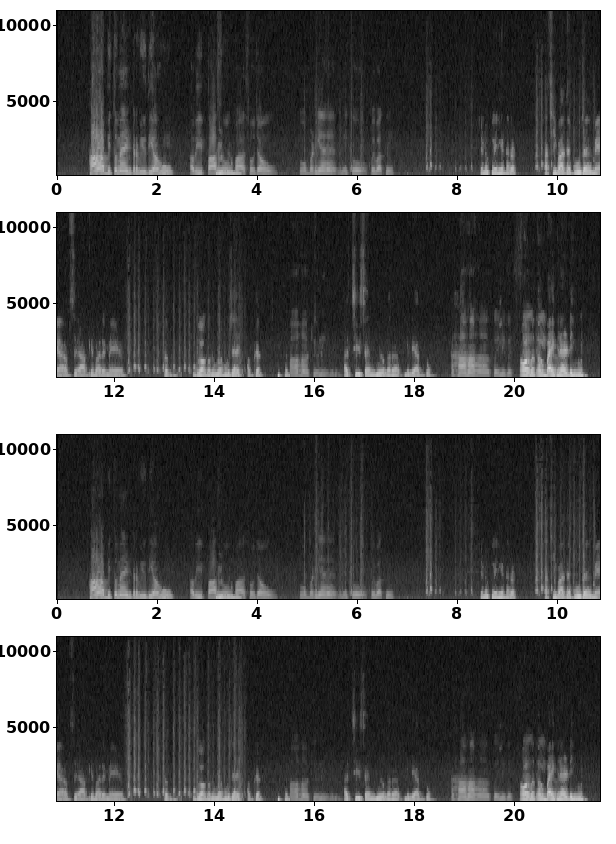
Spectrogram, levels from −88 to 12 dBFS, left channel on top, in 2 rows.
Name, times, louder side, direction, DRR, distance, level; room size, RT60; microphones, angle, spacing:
voice 1, 0.6-2.3 2.7-4.4 4.8-6.7 15.5-16.6 18.7-20.9, left 2 dB, 50° left, 6.5 m, -30 dB
voice 2, 3.2-3.7 8.5-9.2 9.7-12.2 13.0-13.3 13.6-15.0 15.4-15.5 16.6-18.4 20.1-21.5, left 2 dB, 35° left, 1.1 m, -21 dB
sound 1, 4.9-6.3 7.4-8.3 9.6-10.8 12.2-14.7, right 3 dB, 25° right, 6.2 m, -39 dB
head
